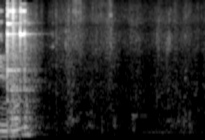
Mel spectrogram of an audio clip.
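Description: A steel bushing clinks against the steel of the blade's angle-pivot pin hole as it goes in: one short metallic clink with a brief high ring at the start, then faint handling.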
